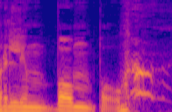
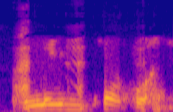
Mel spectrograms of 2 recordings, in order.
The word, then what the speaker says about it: Limpopo: I think it's Limpopo, not Limpompo.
